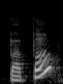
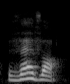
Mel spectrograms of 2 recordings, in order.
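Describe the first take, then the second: First: The word begins with a p sound. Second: The word begins with a v sound. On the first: This is the standard form of the word. "pour prononcer papa" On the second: This is how people in the southern region say it. "ils disent vava"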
